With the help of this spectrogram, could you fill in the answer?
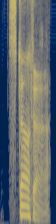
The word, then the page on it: starter: British English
